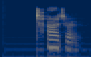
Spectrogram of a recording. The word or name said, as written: tartar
